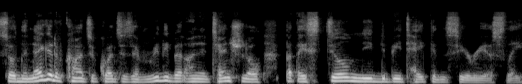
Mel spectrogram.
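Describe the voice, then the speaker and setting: Speaking at a very fast pace, a man has a medium pitch, a dark, mellow tone, a somewhat breathy quality, lively intonation and big swings in loudness. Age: 60s. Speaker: pastor and author. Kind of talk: interview.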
